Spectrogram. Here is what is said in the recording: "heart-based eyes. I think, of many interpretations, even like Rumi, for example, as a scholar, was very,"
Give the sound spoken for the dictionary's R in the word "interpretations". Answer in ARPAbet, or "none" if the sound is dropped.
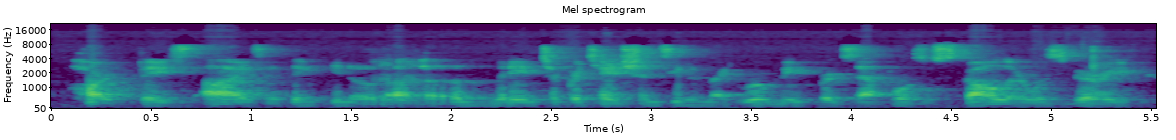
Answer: R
